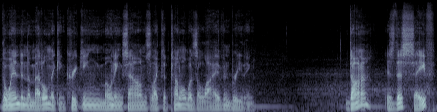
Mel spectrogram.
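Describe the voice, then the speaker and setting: A man's voice: very deep voice, fairly even intonation, normal speed, few pauses, dark tone, slight background noise. A man narrating a scripted first-person detective story in old-time radio style.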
